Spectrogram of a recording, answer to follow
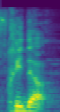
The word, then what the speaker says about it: Freda: on est bien là freda tu veux parler non non ok morale - 5 ça se prononce frida mon petit clip d'entrée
